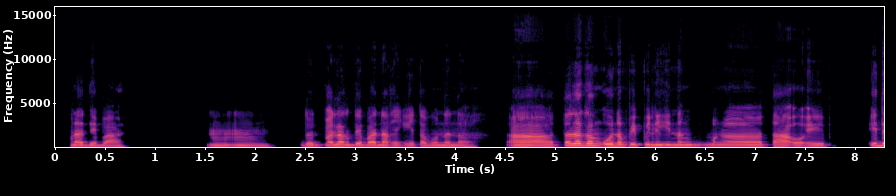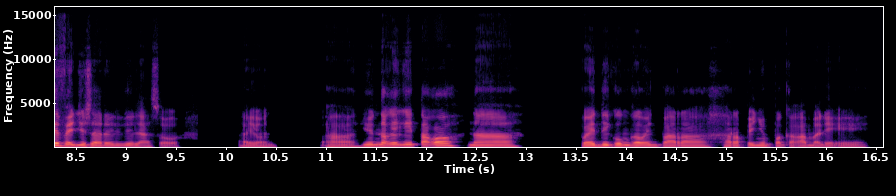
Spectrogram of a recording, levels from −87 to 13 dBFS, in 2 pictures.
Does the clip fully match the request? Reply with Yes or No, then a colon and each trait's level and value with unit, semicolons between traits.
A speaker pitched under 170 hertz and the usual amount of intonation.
Yes: medium, 140 Hz; average, 3.4 semitones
